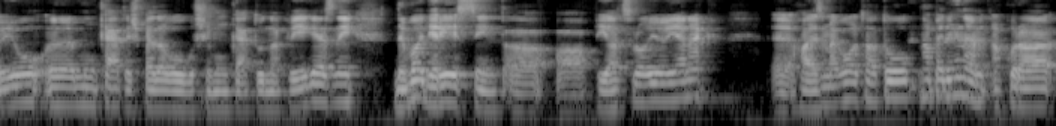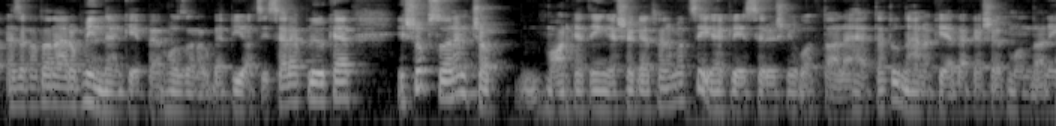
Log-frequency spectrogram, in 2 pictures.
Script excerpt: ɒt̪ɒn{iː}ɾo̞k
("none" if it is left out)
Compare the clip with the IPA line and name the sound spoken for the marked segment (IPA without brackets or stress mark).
aː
